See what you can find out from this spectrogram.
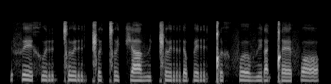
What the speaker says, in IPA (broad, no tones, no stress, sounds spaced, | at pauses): f e x u r ǀ ɯ r ǁ ɯ ǀ ɯ t͡ʃ a v i ǁ ɯ r ɾ ɤ p e r ǃ ɯ x f ɤ v i ɾ a ǃ ɛ f ɔ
